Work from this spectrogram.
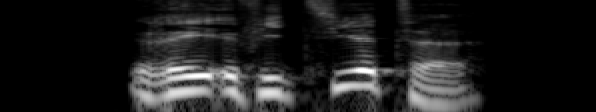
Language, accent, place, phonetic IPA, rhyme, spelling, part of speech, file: German, Germany, Berlin, [ʁeifiˈt͡siːɐ̯tə], -iːɐ̯tə, reifizierte, adjective / verb, De-reifizierte.ogg
- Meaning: inflection of reifizieren: 1. first/third-person singular preterite 2. first/third-person singular subjunctive II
